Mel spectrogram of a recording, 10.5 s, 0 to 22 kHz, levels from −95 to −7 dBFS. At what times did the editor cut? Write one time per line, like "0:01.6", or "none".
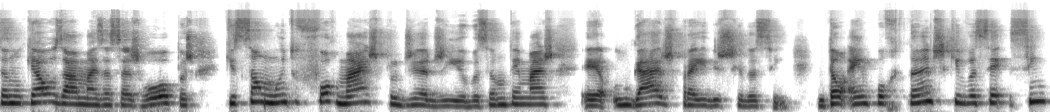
none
